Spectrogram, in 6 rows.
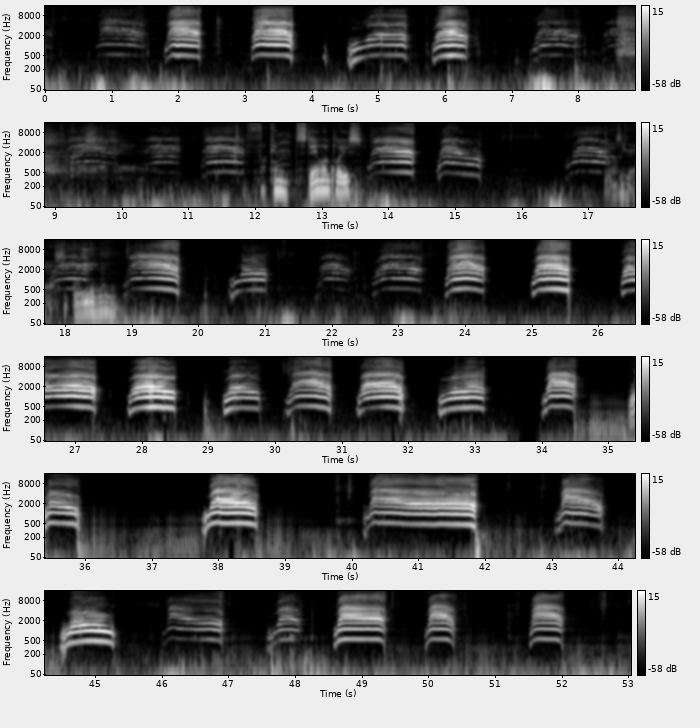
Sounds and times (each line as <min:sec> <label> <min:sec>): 0:00.8 kitten meows 0:02.4
0:03.1 kitten meows 0:03.8
0:04.6 kitten meows 0:06.4
0:07.3 kitten meows 0:12.5
0:13.7 kitten meows 0:15.4
0:16.6 kitten meows 0:19.8
0:20.5 kitten meows 0:21.1
0:21.8 kitten meows 0:24.4
0:25.0 kitten meows 0:25.6
0:26.3 kitten meows 0:28.6
0:29.2 kitten meows 0:33.2
0:34.0 kitten meows 0:34.7
0:35.3 kitten meows 0:36.0
0:37.8 kitten meows 0:38.7
0:40.2 kitten meows 0:42.0
0:43.1 kitten meows 0:43.8
0:44.5 kitten meows 0:45.4
0:46.0 kitten meows 0:47.0
0:47.6 kitten meows 0:49.4
0:50.0 kitten meows 0:50.5
0:51.5 kitten meows 0:52.1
